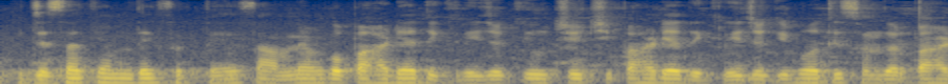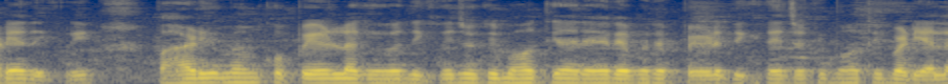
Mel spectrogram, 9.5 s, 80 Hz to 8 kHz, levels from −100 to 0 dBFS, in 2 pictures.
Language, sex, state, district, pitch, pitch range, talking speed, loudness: Hindi, male, Chhattisgarh, Korba, 110 Hz, 110-115 Hz, 310 wpm, -19 LUFS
